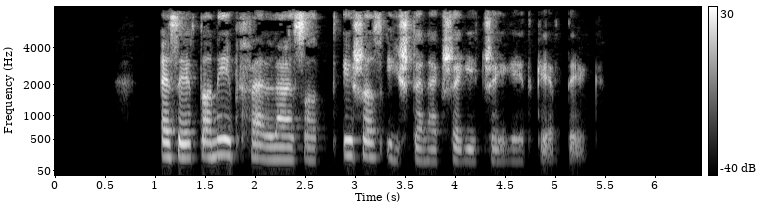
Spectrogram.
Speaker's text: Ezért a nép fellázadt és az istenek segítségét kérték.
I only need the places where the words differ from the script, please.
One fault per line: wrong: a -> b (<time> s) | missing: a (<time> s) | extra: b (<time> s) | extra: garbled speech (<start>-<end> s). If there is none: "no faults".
no faults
